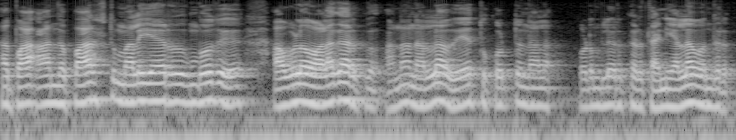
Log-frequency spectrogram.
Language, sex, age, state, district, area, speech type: Tamil, male, 60+, Tamil Nadu, Coimbatore, urban, spontaneous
